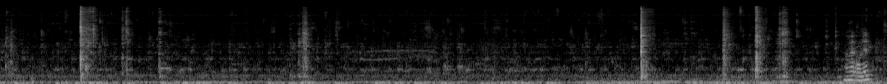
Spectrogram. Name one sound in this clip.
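Metal cutlery clinks and scrapes on a plate.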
